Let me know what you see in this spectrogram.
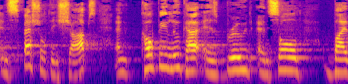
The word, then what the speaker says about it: Luwak: Kopi Luwak, sorry, that's how it's pronounced, Luwak,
